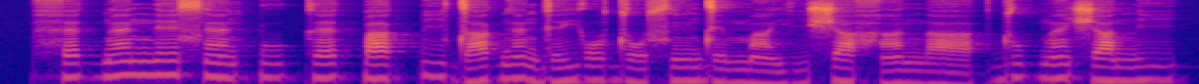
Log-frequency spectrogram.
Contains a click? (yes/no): no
